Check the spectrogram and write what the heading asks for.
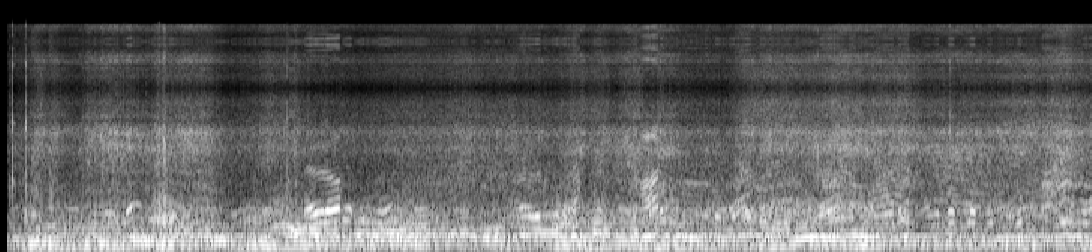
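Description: Motocross motorcycle engines running, with the revs rising and falling several times over a steady low engine note.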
